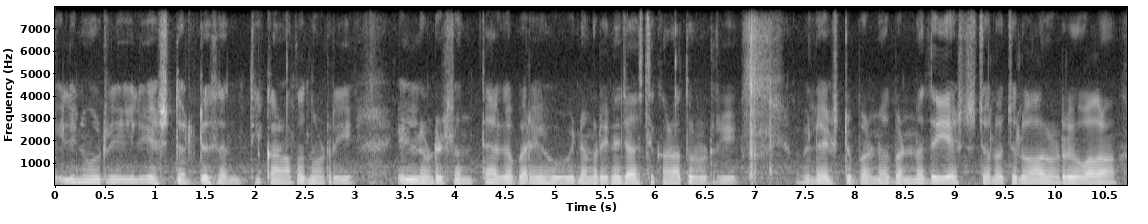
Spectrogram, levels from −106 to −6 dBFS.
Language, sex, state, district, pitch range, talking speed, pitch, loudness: Kannada, male, Karnataka, Gulbarga, 130-135 Hz, 145 wpm, 130 Hz, -23 LUFS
